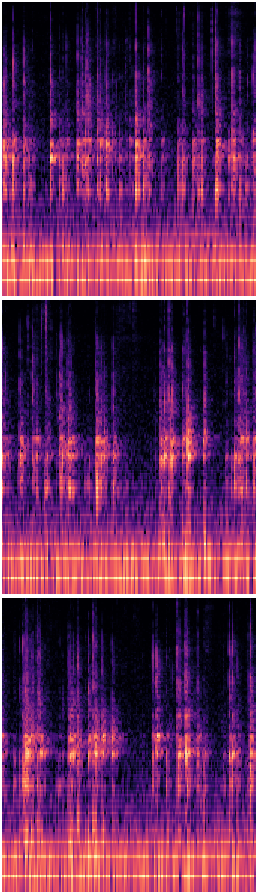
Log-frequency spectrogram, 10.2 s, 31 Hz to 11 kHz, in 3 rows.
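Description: The green silicone nubs of a solid, oval bamboo pet brush are scratched and flicked with fingertips and nails. This gives a dense run of quick, crisp scratches and soft flicks with a faint midrange ring near 480 Hz. A steady low hum runs beneath throughout.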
